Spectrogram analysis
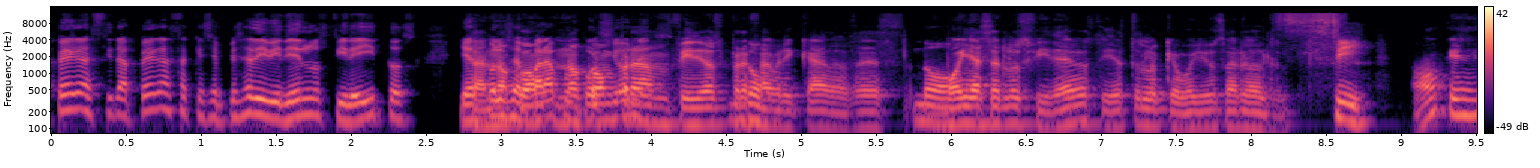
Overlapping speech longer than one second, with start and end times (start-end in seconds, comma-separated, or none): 2.8-4.9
